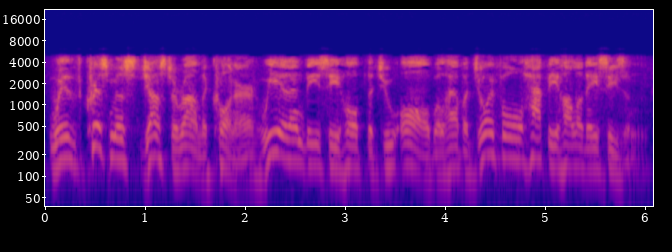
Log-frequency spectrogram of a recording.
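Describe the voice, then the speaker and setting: A man's voice: mid-range voice, sing-song, normal speed, slight background noise. A man reading scripted network announcements in a 1950s radio announcing style. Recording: muffled 1950s radio recording.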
